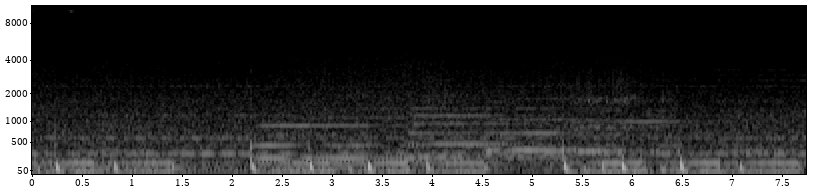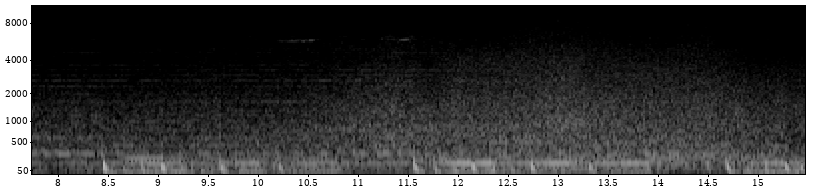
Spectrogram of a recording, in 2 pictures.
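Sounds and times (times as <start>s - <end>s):
car engine humming while driving along a road: 0.0s - 15.4s
road noise: 0.0s - 15.4s.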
